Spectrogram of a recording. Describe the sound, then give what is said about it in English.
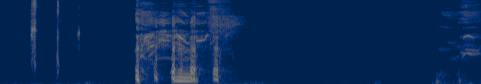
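Three quick sniffs in a row at a glass of Blanton's whiskey, followed by a short throaty, voiced exhale like a murmur or cough, then quiet before a breathy rustle at the end. “I appreciate you sniffing it.”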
